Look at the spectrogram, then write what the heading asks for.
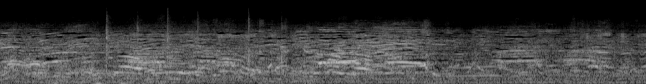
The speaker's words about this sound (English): If anyone was a strike, it was that one. Now Orangefield getting their turn to yell and erupt at the umpire.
